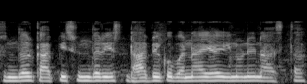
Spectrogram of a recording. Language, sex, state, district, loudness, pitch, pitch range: Hindi, male, Maharashtra, Gondia, -14 LUFS, 175 Hz, 165-175 Hz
